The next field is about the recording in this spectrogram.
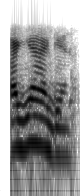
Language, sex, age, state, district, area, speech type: Odia, female, 45-60, Odisha, Angul, rural, conversation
